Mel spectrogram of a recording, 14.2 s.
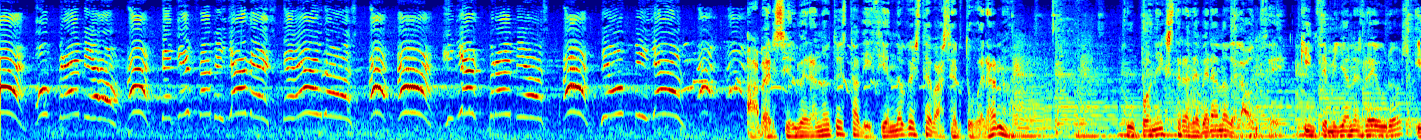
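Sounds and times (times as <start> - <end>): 
seagulls calling by the sea: 0.0 - 10.8
speech: 7.6 - 14.2.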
